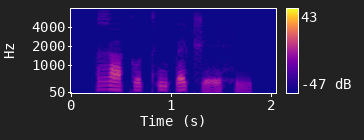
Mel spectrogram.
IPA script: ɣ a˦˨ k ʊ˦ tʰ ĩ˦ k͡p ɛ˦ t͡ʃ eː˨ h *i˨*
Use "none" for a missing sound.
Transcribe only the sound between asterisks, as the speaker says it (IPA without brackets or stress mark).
i˨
